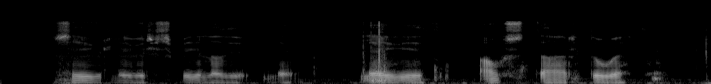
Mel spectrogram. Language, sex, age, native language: Icelandic, male, 30-39, Icelandic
